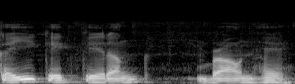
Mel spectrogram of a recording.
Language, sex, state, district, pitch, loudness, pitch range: Hindi, male, Arunachal Pradesh, Lower Dibang Valley, 95 Hz, -14 LUFS, 90-100 Hz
